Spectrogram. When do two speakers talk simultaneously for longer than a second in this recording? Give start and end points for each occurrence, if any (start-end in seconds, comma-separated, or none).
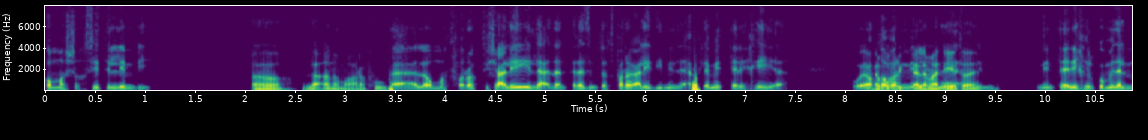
8.2-9.4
